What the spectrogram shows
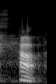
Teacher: কণ্ঠনালীর মধ্যভাগ হতে নির্গত হয় হচ্ছে হা। হা একটুখানি হাওয়া বেরিয়ে আসবে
